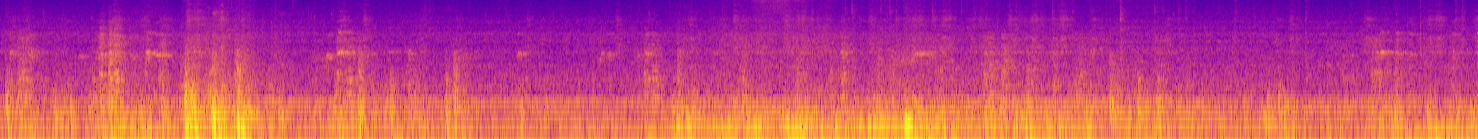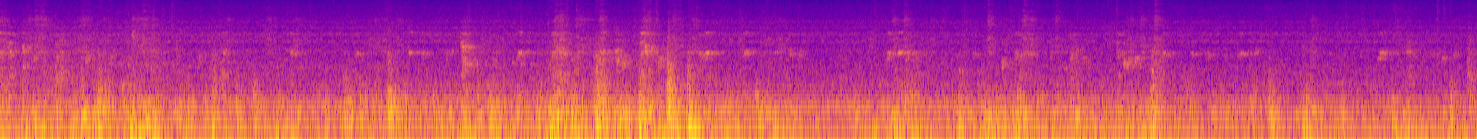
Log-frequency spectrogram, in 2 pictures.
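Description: Electric local train running, heard from inside the carriage: a continuous rumble with wheels clacking over rail joints and a steady low hum.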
